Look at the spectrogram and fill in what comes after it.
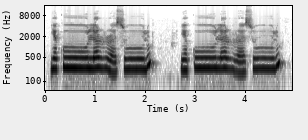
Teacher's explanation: लाम की ज़बर को रा के साथ मिलाएंगे क्योंकि रा के ऊपर शद है।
